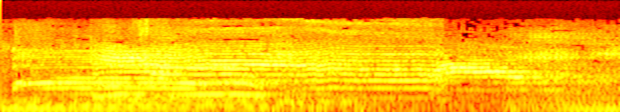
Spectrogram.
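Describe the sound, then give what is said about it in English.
A chorus of animal voices, meowing cats, bleating goats and a lowing cow, sings a slow melody together, their sustained tonal calls layered over a deep steady drone, fairly loud. “That's some cats and a cow and some goats singing Angelo Badalamenti's Twin Peaks theme.”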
